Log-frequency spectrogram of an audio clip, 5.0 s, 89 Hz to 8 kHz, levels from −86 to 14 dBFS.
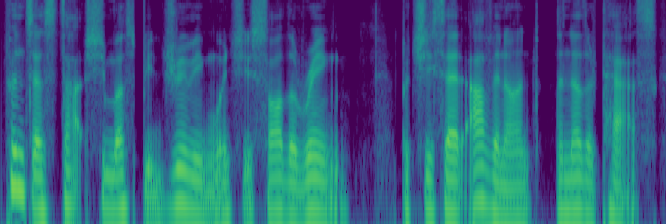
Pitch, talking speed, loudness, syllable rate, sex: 115 Hz, 215 wpm, -21 LUFS, 5.4 syllables/s, male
